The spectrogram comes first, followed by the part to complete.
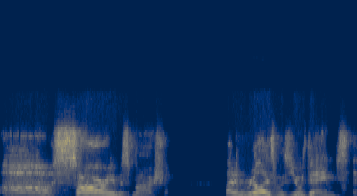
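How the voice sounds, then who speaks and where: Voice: medium pitch, expressive, unhurried. Speakeasy doorman actor's role, 1920s audio drama: tough slang, big swinging intonation, slightly dull recording. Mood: flustered, apologetic. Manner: gruff slangy threats, apologetic stammering. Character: gruff speakeasy doorman with tough-guy slang, flustered underneath.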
